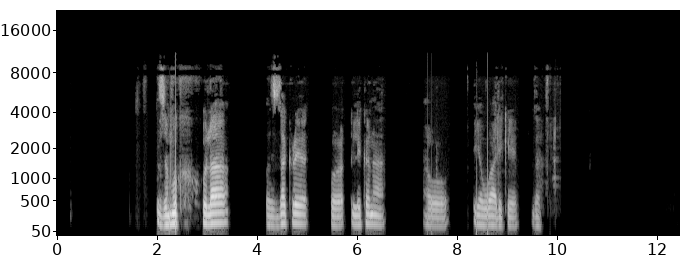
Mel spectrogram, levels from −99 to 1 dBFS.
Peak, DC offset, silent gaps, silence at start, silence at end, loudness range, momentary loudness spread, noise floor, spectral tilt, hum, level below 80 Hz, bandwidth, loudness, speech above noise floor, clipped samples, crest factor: 0 dBFS; under 0.1%; 3.48-4.17 s, 5.07-5.47 s, 5.79-5.87 s, 6.60-7.31 s, 7.88-8.19 s, 8.26-8.32 s, 9.27-9.49 s; 2 s; 2.45 s; 11 LU; 22 LU; -62 dBFS; -5 dB/octave; none; -58 dBFS; 11 kHz; -20 LUFS; 43 dB; under 0.1%; 22 dB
